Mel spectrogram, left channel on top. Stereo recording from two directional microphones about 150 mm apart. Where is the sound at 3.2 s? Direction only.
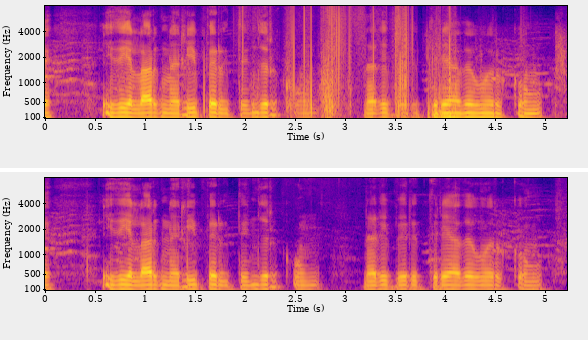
20° left (ahead or behind).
